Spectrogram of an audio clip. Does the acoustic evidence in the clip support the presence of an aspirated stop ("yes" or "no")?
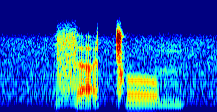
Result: no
